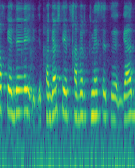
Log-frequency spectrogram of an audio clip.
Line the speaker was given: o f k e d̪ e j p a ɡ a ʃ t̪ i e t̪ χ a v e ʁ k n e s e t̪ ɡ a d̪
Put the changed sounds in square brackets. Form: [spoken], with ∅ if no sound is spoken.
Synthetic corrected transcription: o [χ] k e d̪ e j p a ɡ a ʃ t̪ i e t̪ χ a v e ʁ k n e s e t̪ ɡ a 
